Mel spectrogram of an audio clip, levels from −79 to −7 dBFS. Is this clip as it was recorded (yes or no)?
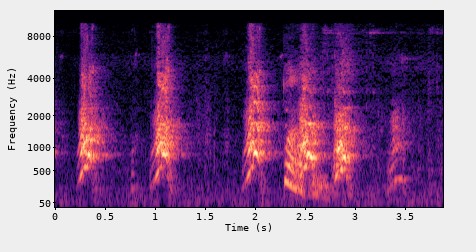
yes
